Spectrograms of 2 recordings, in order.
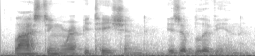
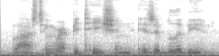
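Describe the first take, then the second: Both takes have the same delivery.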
